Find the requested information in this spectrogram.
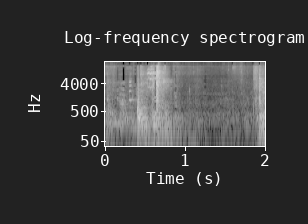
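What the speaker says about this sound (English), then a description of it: "When you close my closet doors" Closet doors slide and bump shut in a bedroom, a quick scraping roll followed by a solid knock, then another soft thud near the end, close and fairly loud with no talking.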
